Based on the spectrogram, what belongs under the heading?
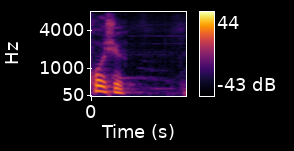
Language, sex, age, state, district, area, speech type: Dogri, male, 18-30, Jammu and Kashmir, Udhampur, rural, read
